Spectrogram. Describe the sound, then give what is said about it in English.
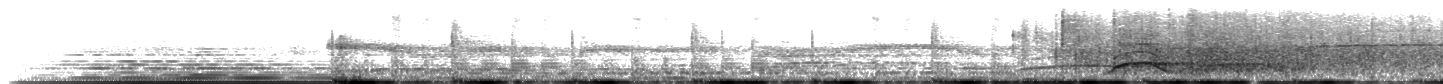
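Applause from an audience at a fashion show in Johannesburg, where models walk the catwalk. Dense clapping starts abruptly after a quieter tonal opening and keeps going, swelling and dipping throughout. “The audience reacts at a recent fashion show in Johannesburg as models wearing Punk and Ivy's latest daring creations slink down the catwalk.”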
